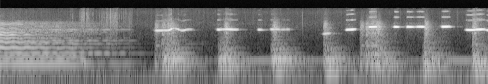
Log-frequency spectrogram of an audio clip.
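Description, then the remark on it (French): A clear whistled melody rides over a steady rhythmic backing with regular percussive hits, following a brief opening of sustained, wavering instrumental tones. No one speaks. “Le soir à l'heure de l'apéro, il s'amenait dans notre bistrot, toujours tout seul, sans un copain, en sifflotant un drôle de refrain.”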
